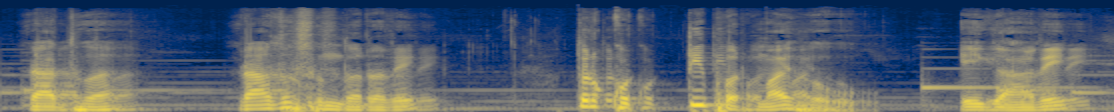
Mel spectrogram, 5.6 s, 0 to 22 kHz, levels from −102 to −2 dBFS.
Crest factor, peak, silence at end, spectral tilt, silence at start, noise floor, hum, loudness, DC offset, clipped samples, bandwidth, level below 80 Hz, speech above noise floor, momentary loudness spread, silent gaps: 16 dB; 0 dBFS; 0.05 s; -7 dB/octave; 0 s; -43 dBFS; none; -15 LUFS; under 0.1%; under 0.1%; 15.5 kHz; -32 dBFS; 29 dB; 15 LU; none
